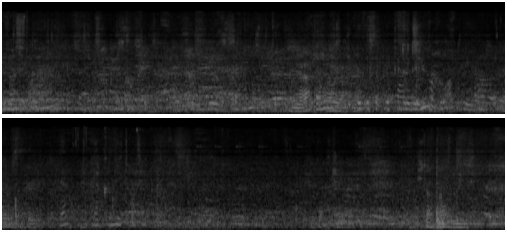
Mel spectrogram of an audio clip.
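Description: A group of young women murmur and chat in a large echoing hall.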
